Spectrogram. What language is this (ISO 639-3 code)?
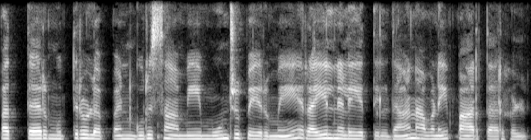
tam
